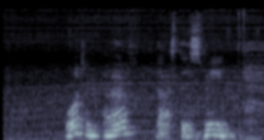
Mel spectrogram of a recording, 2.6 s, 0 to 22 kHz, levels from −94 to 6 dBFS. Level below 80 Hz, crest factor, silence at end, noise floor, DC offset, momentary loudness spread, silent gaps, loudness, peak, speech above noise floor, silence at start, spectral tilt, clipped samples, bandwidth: -58 dBFS; 16 dB; 0 s; -58 dBFS; under 0.1%; 10 LU; none; -32 LUFS; -16 dBFS; 27 dB; 0.65 s; -7 dB/octave; under 0.1%; 16.5 kHz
